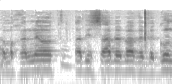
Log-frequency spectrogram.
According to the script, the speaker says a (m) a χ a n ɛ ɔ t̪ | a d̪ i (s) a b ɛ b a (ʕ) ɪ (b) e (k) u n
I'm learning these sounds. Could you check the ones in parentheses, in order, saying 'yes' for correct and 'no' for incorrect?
yes, yes, no, yes, no

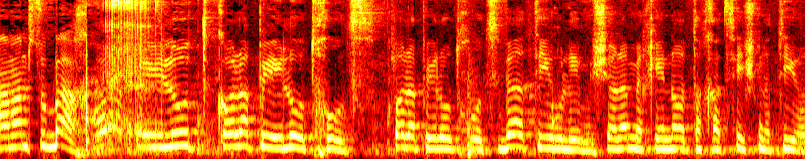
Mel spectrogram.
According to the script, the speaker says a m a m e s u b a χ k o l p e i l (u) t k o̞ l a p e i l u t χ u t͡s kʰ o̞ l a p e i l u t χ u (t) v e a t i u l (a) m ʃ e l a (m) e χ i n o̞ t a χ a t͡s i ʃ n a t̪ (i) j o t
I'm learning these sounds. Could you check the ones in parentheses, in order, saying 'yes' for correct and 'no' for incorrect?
yes, no, no, yes, yes

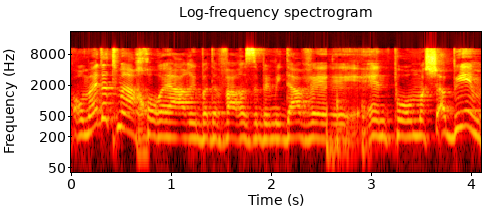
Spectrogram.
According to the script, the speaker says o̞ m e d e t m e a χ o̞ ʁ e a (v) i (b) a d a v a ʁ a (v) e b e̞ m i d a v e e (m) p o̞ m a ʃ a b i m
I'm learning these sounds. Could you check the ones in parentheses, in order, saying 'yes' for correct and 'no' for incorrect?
no, yes, no, no

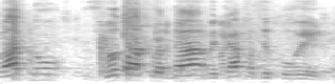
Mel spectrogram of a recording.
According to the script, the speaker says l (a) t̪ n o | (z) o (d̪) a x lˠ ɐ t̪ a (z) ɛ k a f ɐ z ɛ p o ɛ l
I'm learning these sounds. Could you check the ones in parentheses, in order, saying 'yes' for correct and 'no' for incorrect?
yes, yes, no, no

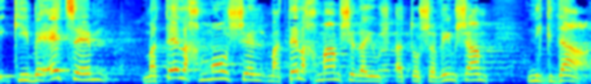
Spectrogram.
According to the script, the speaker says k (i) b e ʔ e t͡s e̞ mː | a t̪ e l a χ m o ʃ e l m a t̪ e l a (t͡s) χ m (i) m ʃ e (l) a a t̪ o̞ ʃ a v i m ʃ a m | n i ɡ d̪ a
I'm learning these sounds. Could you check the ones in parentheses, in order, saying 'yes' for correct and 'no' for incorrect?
yes, no, no, yes

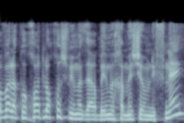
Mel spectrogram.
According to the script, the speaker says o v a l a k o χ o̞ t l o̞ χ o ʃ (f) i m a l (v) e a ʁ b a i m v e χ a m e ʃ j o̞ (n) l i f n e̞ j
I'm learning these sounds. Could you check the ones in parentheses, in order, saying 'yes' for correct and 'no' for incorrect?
no, no, no

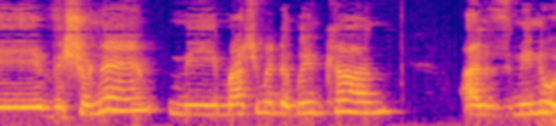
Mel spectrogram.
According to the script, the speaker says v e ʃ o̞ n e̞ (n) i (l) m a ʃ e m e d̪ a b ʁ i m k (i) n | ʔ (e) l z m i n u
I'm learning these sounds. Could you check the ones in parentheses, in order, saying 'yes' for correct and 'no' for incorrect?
no, no, no, no

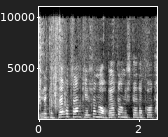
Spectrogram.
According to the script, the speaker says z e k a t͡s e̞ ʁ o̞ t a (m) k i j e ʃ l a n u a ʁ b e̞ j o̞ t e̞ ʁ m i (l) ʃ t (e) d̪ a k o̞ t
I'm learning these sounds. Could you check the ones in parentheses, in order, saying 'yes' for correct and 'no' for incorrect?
yes, no, yes

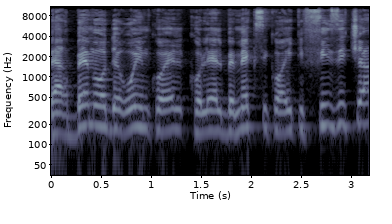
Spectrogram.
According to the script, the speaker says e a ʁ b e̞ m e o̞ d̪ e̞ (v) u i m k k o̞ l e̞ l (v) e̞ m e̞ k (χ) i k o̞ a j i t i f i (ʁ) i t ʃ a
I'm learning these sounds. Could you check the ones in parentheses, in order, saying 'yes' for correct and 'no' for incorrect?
no, no, no, no

